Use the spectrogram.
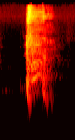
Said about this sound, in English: this cough is going to drive me nuts.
